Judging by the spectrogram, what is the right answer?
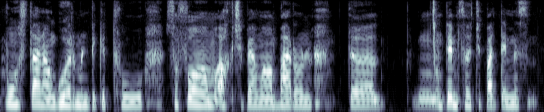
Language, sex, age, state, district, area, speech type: Kashmiri, female, 30-45, Jammu and Kashmir, Baramulla, rural, spontaneous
